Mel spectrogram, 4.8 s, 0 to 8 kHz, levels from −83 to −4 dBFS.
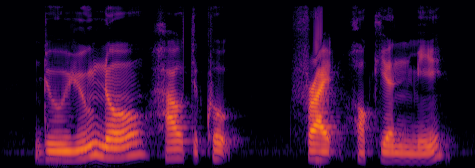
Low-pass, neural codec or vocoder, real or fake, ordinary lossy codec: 7.2 kHz; none; real; none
